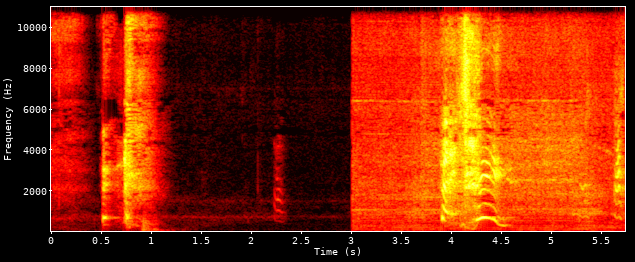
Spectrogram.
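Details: A person gives a short double sneeze, then there is quiet, room noise and a cat's meow.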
